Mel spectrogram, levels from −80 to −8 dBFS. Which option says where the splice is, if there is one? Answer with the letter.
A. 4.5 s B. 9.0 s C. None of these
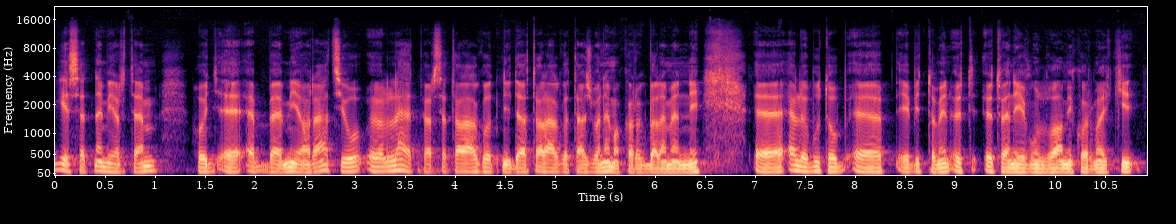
A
